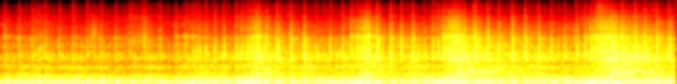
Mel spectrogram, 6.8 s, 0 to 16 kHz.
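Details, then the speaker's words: 2005 Yamaha YW50 Zuma 50cc two-stroke, just revived after sitting, smoking heavily, battery 12.8 V and charging: loose clattery idle that stumbles and surges instead of holding steady; rough idle. "really putting out some smoke but I think it's clearing up glad it's idling batter is at 12.8 so it's charging too it's just that's a rough idle it's alive"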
